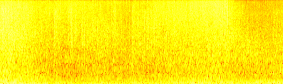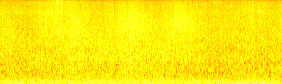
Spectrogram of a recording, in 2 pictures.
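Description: A heavy stone ball rumbles as it rolls across the ground.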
